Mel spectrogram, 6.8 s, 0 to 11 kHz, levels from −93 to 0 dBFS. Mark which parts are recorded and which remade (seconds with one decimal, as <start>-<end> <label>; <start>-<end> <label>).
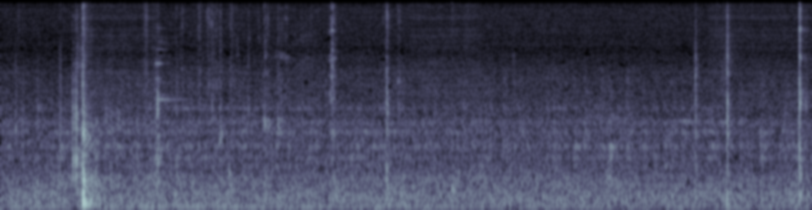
0.0-0.6 recorded; 0.6-1.3 remade; 1.3-3.4 recorded; 3.4-4.0 remade; 4.0-5.9 recorded; 5.9-6.8 remade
